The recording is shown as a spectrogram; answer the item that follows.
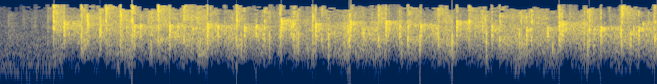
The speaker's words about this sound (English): I really would like you to give yourselves a round of applause.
